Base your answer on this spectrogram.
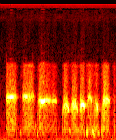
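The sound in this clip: Whistled melody performed during a song recording session in a studio, a clear tune of many short, steady notes in an even rhythm with brief gaps, alone without voices.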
